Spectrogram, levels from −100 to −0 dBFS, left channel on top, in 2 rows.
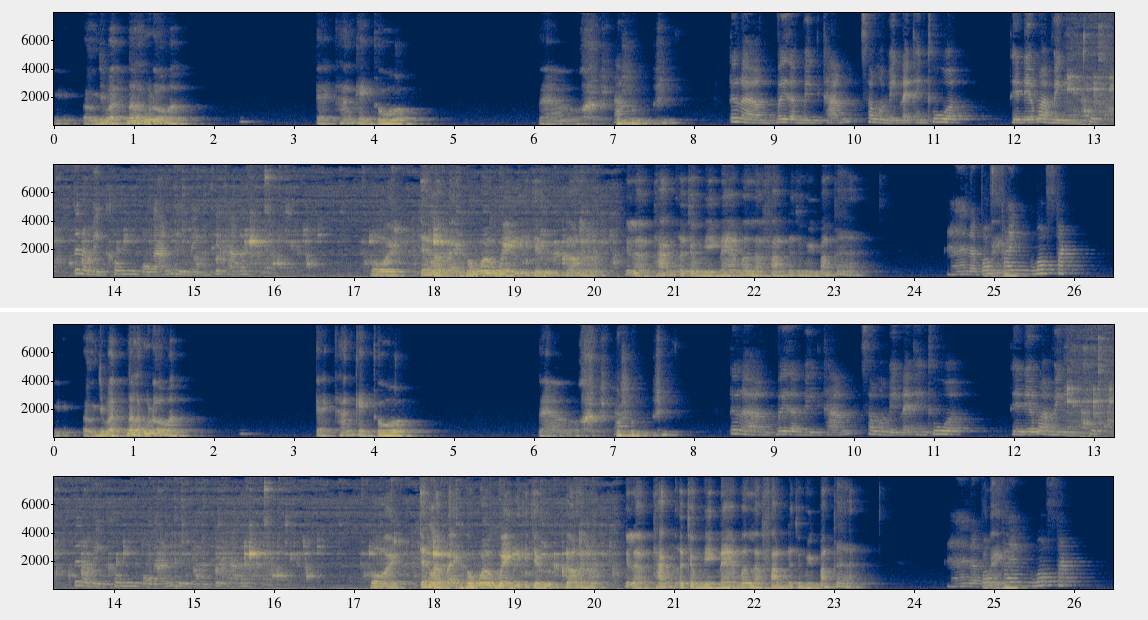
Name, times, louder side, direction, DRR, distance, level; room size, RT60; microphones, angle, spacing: voice 1, 0.0-1.6 3.3-4.4 6.1-7.8 17.2-23.2 24.9-25.2, right 2 dB, 75° right, 3 dB, 0.6 m, -28 dB
voice 2, 7.0-7.5 8.5-11.3 12.0-13.1 13.5-15.7 20.5-20.8 24.4-25.9, left 3 dB, 35° left, 5 dB, 0.4 m, -37 dB
sound 1, 12.6-20.3, right 2 dB, 45° right, 1.0 m, -36 dB
4.1 x 2.7 x 2.6 m, 0.69 s
head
